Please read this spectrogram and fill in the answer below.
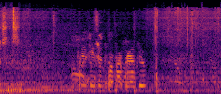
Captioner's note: radio chatter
